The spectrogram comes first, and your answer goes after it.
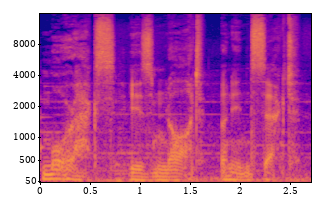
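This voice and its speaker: A man voicing the calm, benevolent spirit of an ancient dragon in a video game, speaking in a measured, solemn way. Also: very deep voice. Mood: firm, earnest. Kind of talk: dramatic video game voice acting. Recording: music behind the voice. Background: game music.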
